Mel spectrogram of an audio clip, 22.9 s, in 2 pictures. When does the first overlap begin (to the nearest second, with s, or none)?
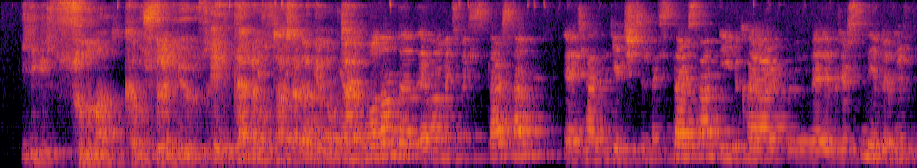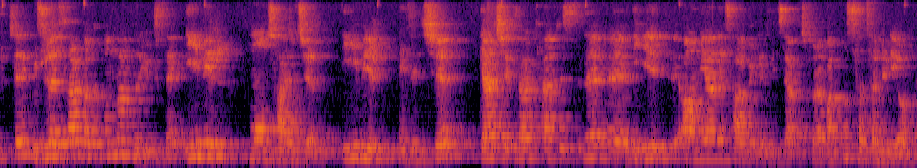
3 s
